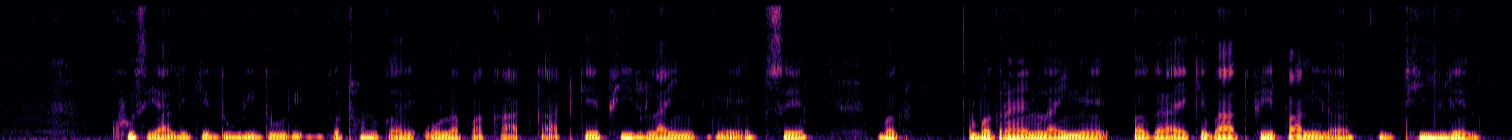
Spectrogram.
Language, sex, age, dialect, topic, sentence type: Chhattisgarhi, male, 18-24, Northern/Bhandar, banking, statement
